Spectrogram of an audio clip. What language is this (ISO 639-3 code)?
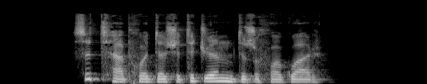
kbd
